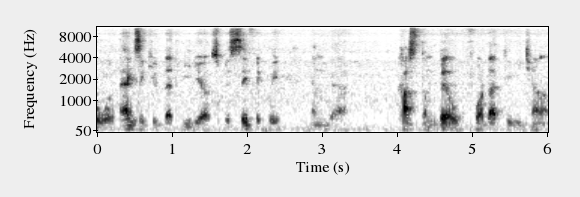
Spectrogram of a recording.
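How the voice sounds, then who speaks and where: A man with a Russian accent is heard over noticeable background noise. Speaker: CG artist and YouTuber. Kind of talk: livestream Q&A. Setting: livestream from living room. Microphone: echo in room.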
